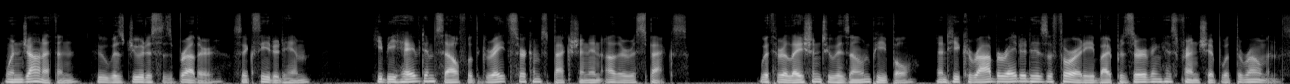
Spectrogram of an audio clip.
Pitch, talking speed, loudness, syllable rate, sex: 105 Hz, 165 wpm, -20 LUFS, 5.6 syllables/s, male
